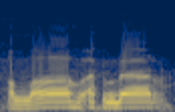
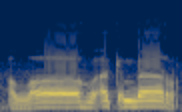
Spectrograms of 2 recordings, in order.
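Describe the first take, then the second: The two takes are said the same way.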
